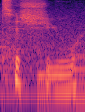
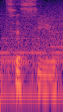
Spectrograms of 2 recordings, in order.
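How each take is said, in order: First: The middle consonant is a sh sound. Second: The middle consonant is an s sound. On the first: This is how others say it. "not tissue" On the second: This is how the speaker says it. "I say tissue"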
